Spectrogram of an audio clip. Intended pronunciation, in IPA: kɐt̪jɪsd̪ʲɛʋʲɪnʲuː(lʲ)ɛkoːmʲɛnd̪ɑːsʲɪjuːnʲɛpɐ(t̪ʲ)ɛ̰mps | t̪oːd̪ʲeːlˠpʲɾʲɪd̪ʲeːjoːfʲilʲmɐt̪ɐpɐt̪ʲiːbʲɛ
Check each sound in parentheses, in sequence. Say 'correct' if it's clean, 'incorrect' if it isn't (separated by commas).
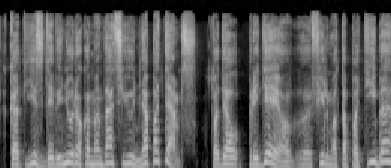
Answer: incorrect, correct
